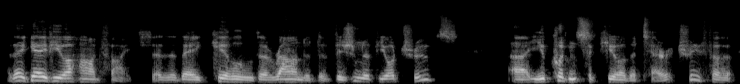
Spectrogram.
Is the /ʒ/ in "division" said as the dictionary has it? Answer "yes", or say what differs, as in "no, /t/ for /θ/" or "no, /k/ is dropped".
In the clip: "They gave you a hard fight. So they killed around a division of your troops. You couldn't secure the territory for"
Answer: yes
